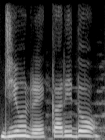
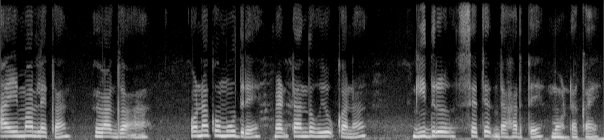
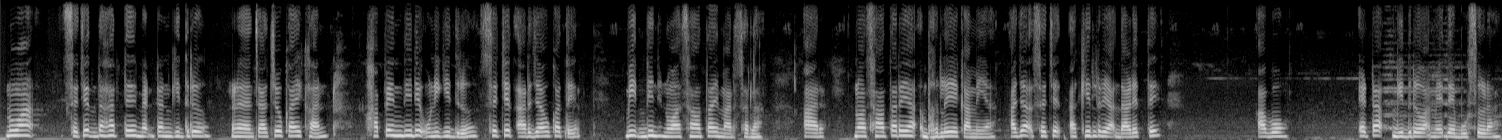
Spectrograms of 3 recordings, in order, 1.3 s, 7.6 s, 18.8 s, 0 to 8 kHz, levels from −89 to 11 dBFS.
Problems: none marked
